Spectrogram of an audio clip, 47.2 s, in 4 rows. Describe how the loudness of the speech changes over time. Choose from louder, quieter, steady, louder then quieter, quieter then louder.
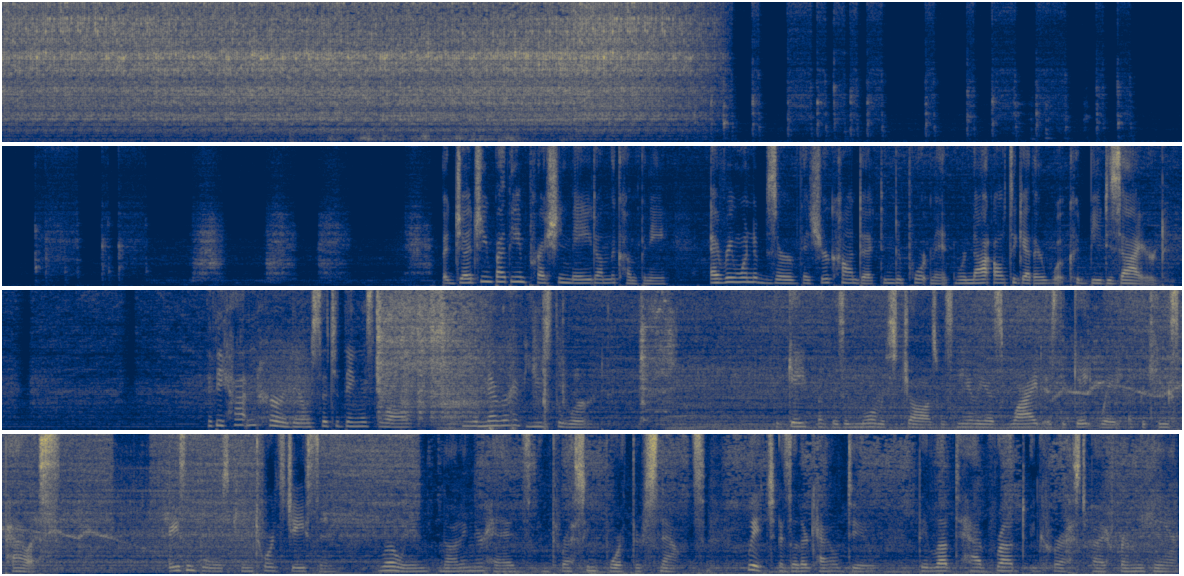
steady.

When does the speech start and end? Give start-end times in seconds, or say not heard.
16.2-23.5, 25.6-29.7, 31.4-36.0, 37.0-47.1.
